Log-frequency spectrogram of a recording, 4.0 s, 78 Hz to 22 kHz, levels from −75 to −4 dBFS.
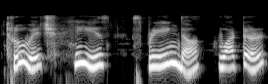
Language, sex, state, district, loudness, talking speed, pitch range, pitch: English, female, Odisha, Malkangiri, -11 LUFS, 105 wpm, 240-295 Hz, 260 Hz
